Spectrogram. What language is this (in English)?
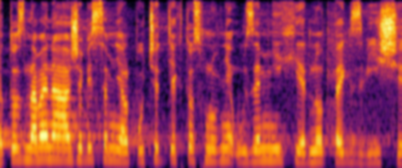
Czech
